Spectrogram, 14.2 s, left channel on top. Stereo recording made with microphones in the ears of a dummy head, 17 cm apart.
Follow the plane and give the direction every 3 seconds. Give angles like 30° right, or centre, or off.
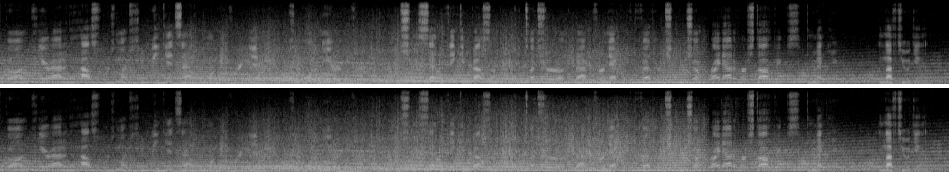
40° left, 10° left, 20° right, 50° right, 60° right.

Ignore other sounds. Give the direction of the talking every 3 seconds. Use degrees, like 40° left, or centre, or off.
40° left, 50° left, 20° left, centre, 10° right.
